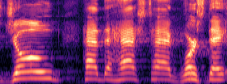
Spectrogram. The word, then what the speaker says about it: Job: It's pronounced Job.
